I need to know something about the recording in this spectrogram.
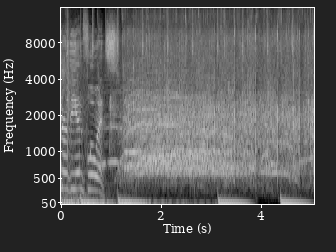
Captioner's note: cheers and applause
